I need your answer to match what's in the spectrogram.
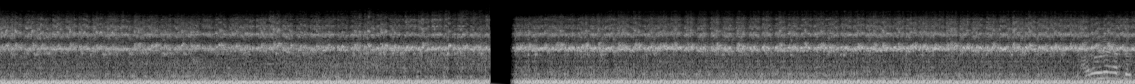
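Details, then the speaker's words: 1962 Chevrolet C10 V8 idling warm at about 180 degrees, oil pressure 50: constant high shriek over the idle that doesn't let up; alternator belt slipping, needing tightening, belts later replaced. "Gotta tighten that alternator."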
